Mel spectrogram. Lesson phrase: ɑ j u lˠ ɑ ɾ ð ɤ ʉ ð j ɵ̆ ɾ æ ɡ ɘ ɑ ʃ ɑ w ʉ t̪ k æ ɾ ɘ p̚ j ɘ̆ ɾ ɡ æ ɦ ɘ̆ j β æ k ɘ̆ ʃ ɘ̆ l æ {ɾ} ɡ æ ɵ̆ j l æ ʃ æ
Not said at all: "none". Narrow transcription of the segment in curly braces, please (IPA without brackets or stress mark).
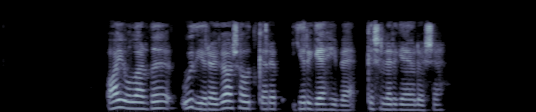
ɾ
